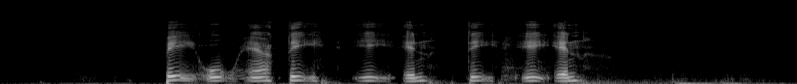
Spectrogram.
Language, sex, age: Danish, male, 64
